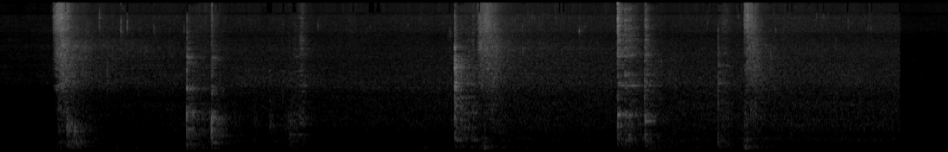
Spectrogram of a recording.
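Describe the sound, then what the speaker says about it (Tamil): Murukku frying in hot oil: a soft, continuous hiss of oil with intermittent, spaced bursts of utensil clatter and scraping, heard at close range with no speech. "நல்லா எண்ணெய் காஞ்சிட்டுனா அது அப்படியே மேலே வந்துடும். அதுக்கப்புறம் முறுக்கு போடணும்."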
